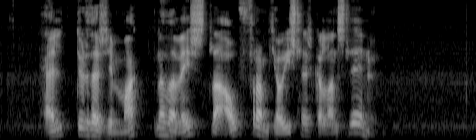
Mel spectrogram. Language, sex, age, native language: Icelandic, male, 30-39, Icelandic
